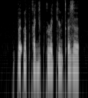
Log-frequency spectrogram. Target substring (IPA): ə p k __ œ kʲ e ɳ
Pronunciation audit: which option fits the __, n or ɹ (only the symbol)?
ɹ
